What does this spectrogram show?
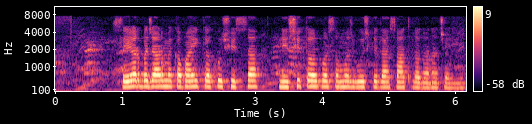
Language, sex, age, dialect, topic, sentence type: Hindi, female, 18-24, Kanauji Braj Bhasha, banking, statement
